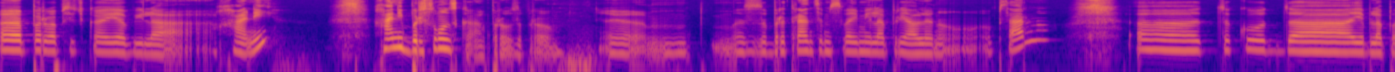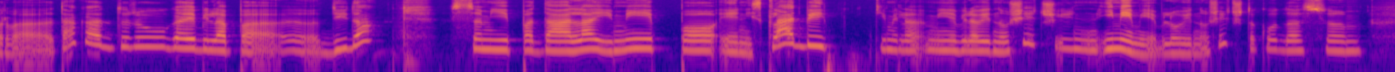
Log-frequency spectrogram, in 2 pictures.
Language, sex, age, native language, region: Slovenian, female, 30-49, Slovenian, Gorenjska region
